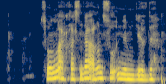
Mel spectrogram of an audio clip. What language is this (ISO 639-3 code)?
kaz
